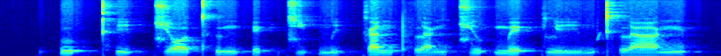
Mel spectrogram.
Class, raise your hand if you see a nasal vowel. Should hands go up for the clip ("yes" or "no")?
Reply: no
